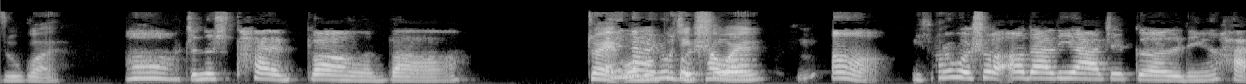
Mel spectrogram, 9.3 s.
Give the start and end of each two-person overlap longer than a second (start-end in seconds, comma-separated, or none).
4.5-5.8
